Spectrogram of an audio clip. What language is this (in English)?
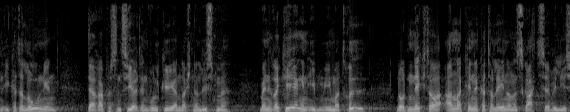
Danish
